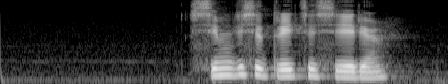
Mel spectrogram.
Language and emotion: Russian, neutral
